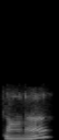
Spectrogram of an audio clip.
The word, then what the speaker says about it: Dana: This is Donna B., as in boy. I spell my name D-A-N-A, but it's pronounced Donna.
